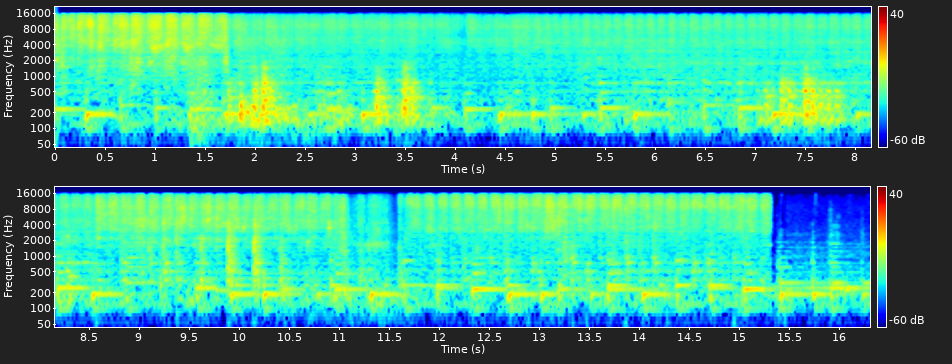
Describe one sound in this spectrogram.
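Sandpaper rubs briskly back and forth across wood.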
